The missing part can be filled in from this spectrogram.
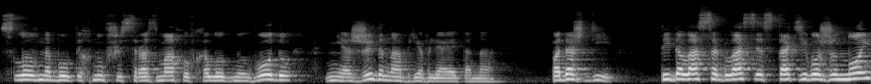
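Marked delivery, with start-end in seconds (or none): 5.5-8.7 pressing, insistent, demanding tone. A sister presses her sister after a sudden announcement, quick and demanding. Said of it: "Быстро и требовательно спрашивает сестра".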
